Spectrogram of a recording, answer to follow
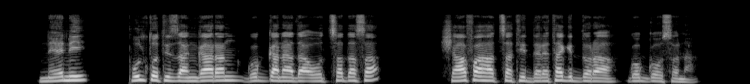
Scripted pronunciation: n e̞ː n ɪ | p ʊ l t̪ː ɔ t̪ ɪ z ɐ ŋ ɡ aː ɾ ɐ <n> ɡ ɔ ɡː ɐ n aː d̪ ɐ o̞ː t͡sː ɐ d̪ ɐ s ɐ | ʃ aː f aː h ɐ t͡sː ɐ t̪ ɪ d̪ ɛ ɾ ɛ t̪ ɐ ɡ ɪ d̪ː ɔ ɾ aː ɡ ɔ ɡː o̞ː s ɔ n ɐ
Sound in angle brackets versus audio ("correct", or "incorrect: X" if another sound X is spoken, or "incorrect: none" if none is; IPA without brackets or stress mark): correct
